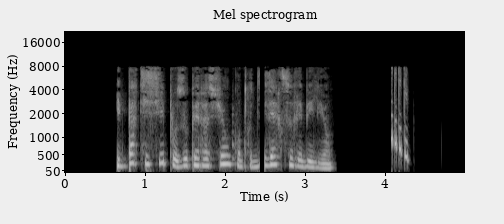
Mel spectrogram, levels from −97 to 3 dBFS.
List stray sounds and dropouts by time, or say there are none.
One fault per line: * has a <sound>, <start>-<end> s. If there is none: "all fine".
* has a dropout, 2.4-2.5 s
* has a chirp, 4.1-4.4 s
